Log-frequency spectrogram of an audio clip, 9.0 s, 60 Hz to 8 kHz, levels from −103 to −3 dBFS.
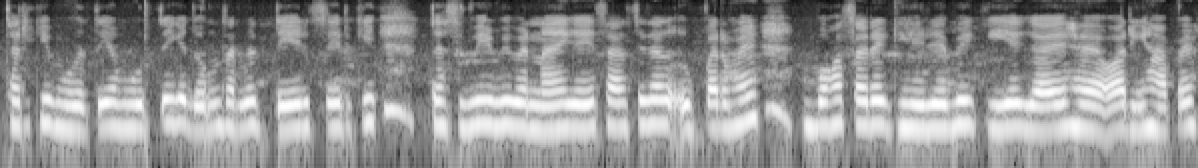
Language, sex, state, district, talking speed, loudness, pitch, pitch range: Hindi, male, Bihar, Purnia, 215 wpm, -13 LUFS, 200 Hz, 195-215 Hz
